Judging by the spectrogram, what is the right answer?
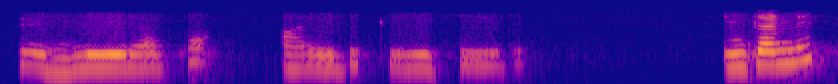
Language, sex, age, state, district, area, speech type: Telugu, female, 60+, Andhra Pradesh, East Godavari, rural, conversation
